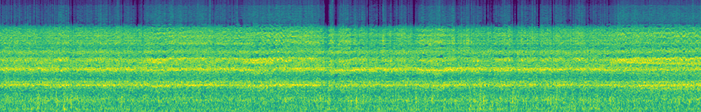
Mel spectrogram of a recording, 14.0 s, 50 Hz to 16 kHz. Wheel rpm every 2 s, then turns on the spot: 240, 230, 230, 230, 230, 230, 210.
none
